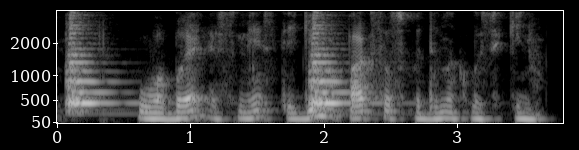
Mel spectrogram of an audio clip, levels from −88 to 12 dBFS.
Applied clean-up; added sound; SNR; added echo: none; Bowed string instrument; -2 dB; none.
